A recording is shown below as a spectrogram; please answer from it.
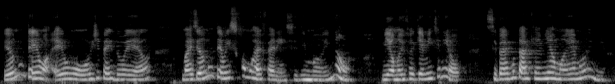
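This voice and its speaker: Young woman, vlogger, rapid blunt testimony with a warm, fairly high voice. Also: expressive. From Brazil. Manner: blunt, emphatic storytelling with frequent "entendeu?". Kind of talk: personal testimony to camera.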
